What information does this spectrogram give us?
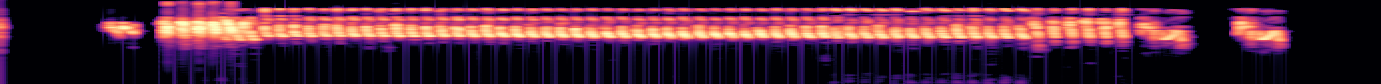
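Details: Olive-backed sunbird singing, used to train caged birds to sing: a few short high chips, then a long, fast, even trill of thin notes for about five seconds, ending in scattered chips.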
